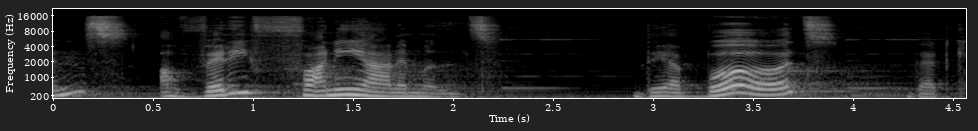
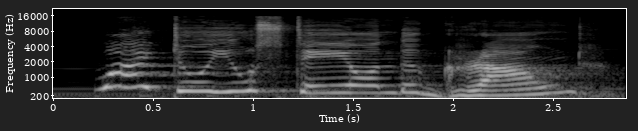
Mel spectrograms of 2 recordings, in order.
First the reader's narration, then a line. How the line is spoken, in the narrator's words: screeched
